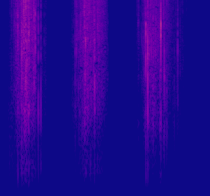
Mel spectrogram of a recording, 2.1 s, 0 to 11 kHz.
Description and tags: A selection of crispy spring onion sounds, suitable for sound effects. Recorded with a Sennheiser MKH60 microphone.
slice, bone, kitchen, Spring, foley, flesh, fresh, sennheiser, break, crunch, chop, rip, vegetables, gore, cut, Onion, horror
